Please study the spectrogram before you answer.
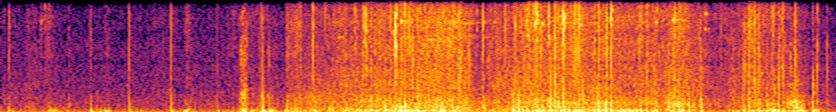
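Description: Fingertips and long nails rake across an embroidered fabric cushion covered in sewn-on, dangling metal disc sequins. Soft, separate clicks give way to a continuous scratchy rustle as the discs clink and jingle together with a bright metallic shimmer before it tapers off.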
